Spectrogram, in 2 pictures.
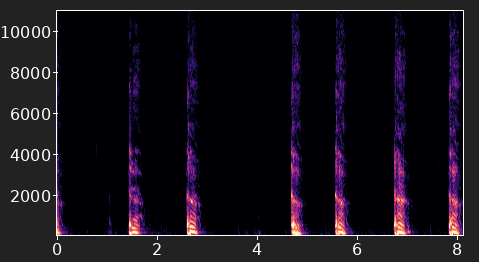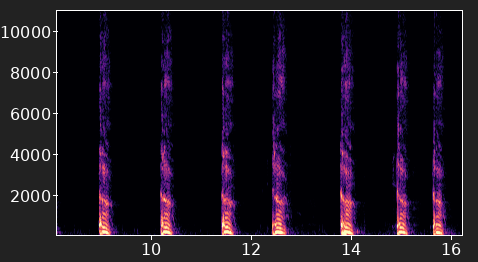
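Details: Barking, hacking cough heard all night: thirteen harsh, hoarse single coughs, roughly one every second, in a quiet room.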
